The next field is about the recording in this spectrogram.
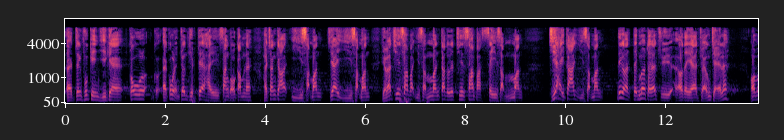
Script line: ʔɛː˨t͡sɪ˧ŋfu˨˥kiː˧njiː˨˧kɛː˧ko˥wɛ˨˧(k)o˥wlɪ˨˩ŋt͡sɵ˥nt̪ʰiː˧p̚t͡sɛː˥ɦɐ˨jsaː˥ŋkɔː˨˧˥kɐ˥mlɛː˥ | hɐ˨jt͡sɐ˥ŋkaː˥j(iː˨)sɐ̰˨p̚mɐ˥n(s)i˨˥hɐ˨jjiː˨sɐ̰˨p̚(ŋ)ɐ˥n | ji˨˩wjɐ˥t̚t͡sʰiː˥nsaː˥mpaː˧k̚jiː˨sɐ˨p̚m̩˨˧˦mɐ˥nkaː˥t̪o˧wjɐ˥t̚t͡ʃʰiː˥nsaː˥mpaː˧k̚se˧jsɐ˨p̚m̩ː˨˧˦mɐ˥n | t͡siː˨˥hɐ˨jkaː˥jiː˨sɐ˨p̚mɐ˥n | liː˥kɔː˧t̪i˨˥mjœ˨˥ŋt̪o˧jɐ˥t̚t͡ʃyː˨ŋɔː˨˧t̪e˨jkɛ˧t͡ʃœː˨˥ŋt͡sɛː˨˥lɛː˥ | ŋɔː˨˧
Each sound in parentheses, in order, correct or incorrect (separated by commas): correct, correct, incorrect, incorrect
